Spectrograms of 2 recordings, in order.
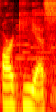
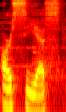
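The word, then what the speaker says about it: Arceus: about arus Legends Legends archus and yes it's pronounced arus not RCS mother when you ask them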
